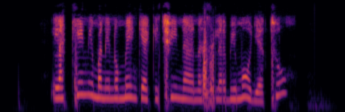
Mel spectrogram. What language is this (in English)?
Swahili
